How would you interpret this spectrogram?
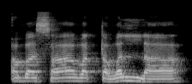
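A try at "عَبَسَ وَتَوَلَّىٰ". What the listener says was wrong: سین کو چھوٹا رکھیں، دوبارہ پڑھیں۔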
